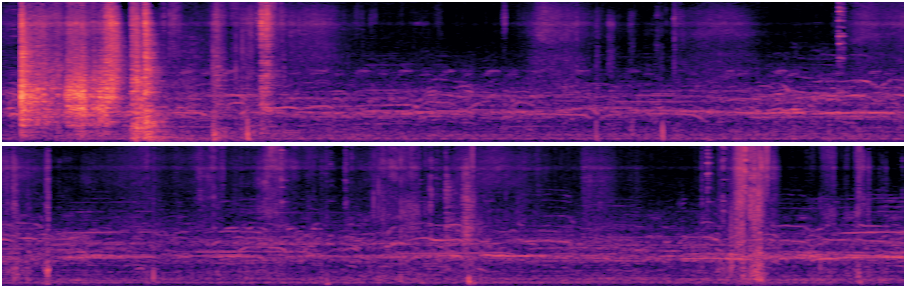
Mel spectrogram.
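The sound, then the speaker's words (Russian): At night, believers on all sides keep shouting "Allahu Akbar" together, many voices overlapping into a steady, smeared chant that lasts throughout, with a few sharp clatters at the start and scattered clicks. “И, альхамдулля, со всех сторон, везде верующие кричат такбиры.”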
